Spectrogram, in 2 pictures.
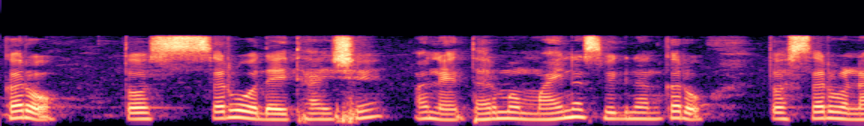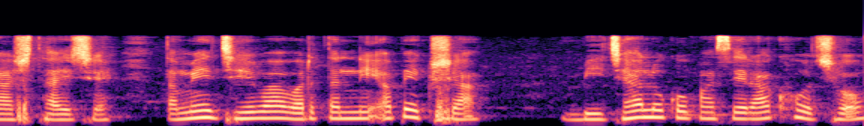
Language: Gujarati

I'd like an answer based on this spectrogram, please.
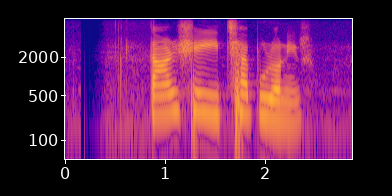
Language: Bangla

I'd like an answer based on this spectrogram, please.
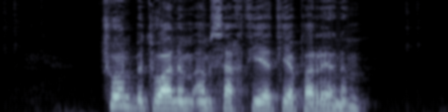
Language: Central Kurdish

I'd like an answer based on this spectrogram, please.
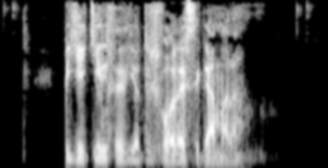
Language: Greek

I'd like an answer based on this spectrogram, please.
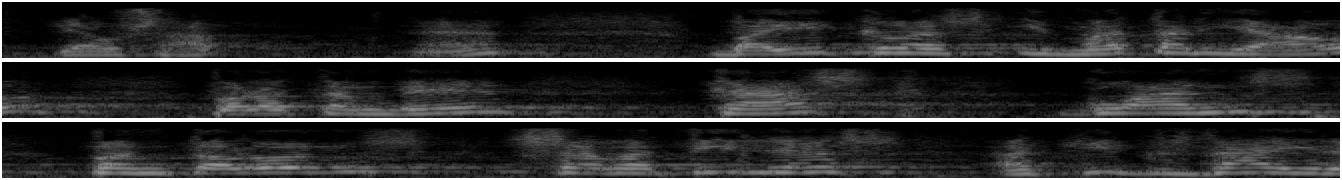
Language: Catalan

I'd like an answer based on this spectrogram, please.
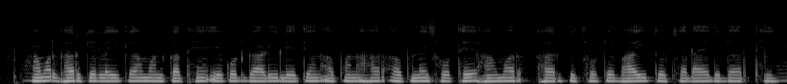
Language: Chhattisgarhi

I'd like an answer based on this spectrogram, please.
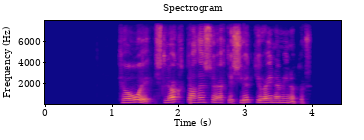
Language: Icelandic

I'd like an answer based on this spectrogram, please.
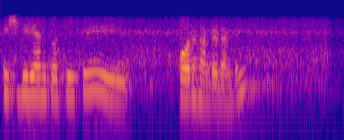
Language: Telugu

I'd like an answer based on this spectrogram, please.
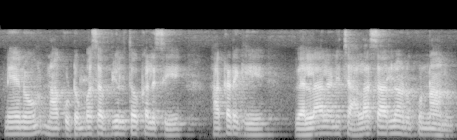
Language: Telugu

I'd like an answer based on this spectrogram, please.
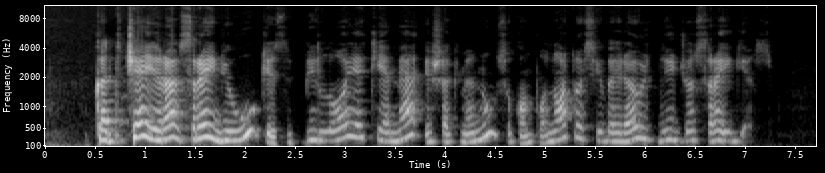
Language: Lithuanian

